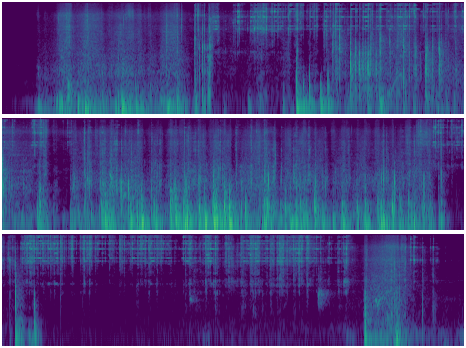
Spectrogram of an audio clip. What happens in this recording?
I open the drawer, shake the key and close the drawer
